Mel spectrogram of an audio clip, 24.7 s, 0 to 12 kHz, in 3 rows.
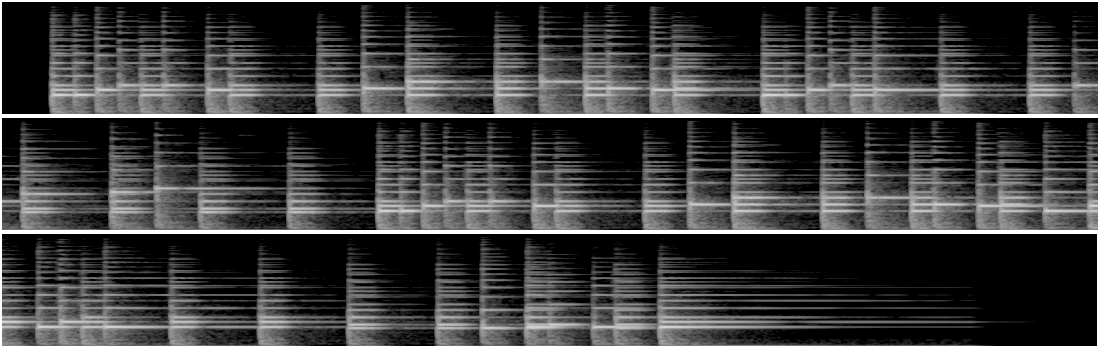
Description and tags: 13-Armonización de una melodía en escala mayor con las funciones principales (D)
Some chords D
Chords, Midi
